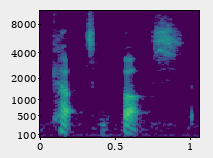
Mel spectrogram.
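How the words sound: It is said in a Southern English accent.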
